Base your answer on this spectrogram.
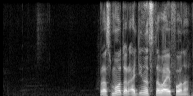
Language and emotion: Russian, neutral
